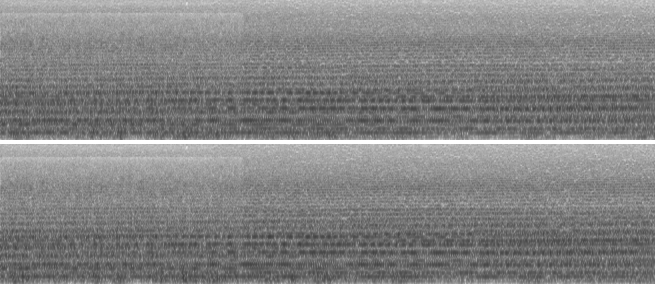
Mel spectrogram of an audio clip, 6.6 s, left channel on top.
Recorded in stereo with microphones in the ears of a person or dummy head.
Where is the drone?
15° left (ahead or behind).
